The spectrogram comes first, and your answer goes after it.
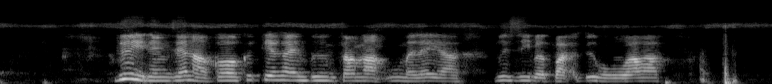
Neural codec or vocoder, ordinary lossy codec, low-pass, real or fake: codec, 32 kHz, 1.9 kbps, SNAC; AAC, 48 kbps; 10.8 kHz; fake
